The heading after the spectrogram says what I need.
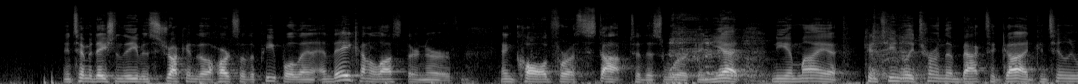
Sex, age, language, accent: male, 40-59, English, American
